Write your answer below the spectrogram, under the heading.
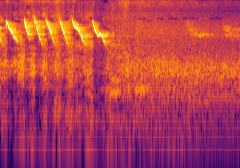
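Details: Pleci (white-eye) training song for caged birds: seven quick, high, down-slurred chirps in about one second, then only hiss and low noise.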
